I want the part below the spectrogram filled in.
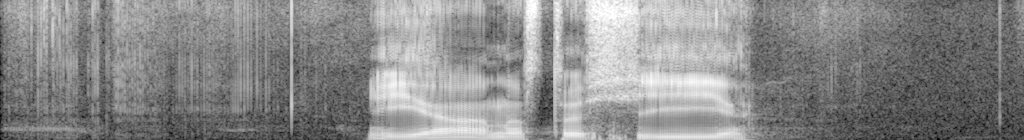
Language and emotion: Russian, sad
